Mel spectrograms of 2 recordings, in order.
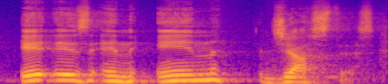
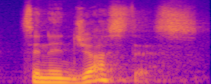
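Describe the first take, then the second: First: "It is an injustice" slowed right down, each word set apart; emphatic restatement. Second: Said in the usual way. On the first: Real, not acted. Preacher driving home a strong word, emphatic and slow on "injustice". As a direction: stretch "injustice", leaning on its first syllable, "in".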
